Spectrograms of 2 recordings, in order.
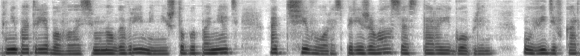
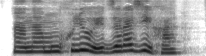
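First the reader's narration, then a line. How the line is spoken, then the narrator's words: Furious yelling. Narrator (Russian): с яростью вопил он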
